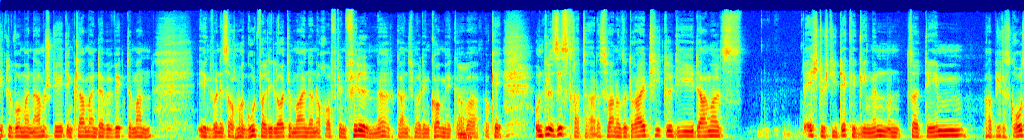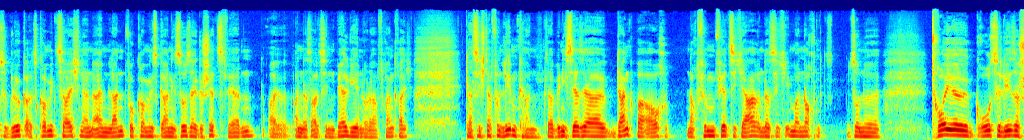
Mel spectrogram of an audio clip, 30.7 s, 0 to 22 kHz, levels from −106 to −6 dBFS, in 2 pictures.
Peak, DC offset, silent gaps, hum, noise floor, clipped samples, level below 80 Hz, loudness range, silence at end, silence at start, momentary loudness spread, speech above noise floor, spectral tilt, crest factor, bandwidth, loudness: -2 dBFS; under 0.1%; none; none; -44 dBFS; under 0.1%; -50 dBFS; 3 LU; 0 s; 0 s; 11 LU; 25 dB; -6.5 dB/octave; 16 dB; 16.5 kHz; -20 LUFS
